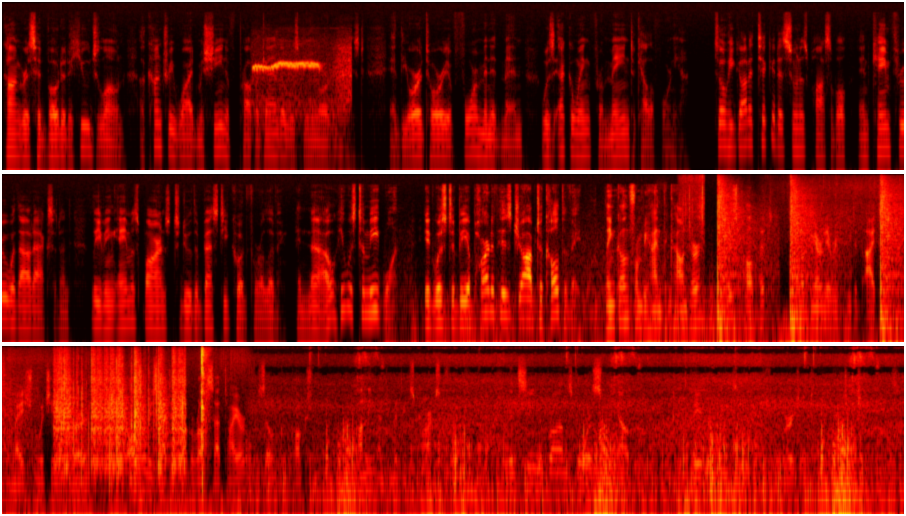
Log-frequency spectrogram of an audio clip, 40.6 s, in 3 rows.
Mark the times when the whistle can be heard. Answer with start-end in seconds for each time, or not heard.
3.7-5.2.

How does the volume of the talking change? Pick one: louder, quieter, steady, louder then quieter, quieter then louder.
louder then quieter.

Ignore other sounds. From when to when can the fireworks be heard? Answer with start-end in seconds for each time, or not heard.
23.6-30.2.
